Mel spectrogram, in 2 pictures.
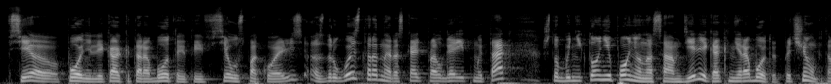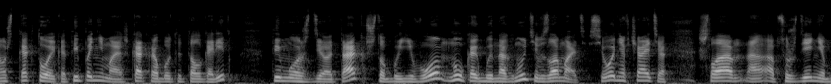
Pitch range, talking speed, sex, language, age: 135-175 Hz, 190 wpm, male, Russian, 20-39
